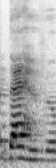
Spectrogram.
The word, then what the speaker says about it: Derfel: O livro é narrado em primeira pessoa, em forma de relato, pelo monge Derfel, que se pronuncia Dervel, mas como eu me acostumei a chamá-lo de Derfel enquanto eu estava lendo o livro, eu vou me referir a ele assim.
